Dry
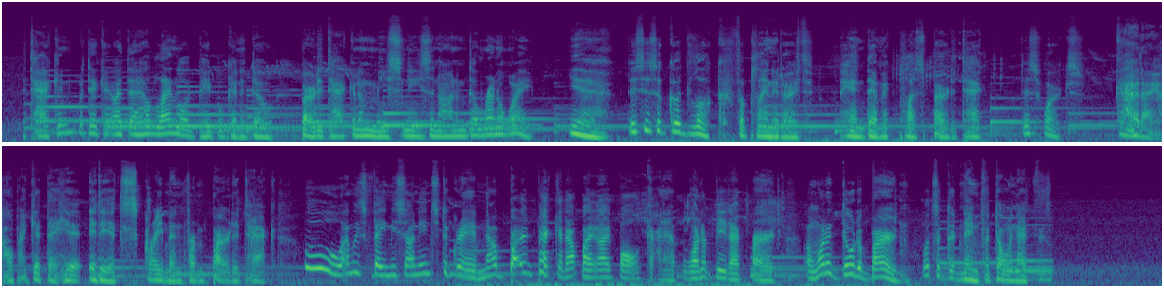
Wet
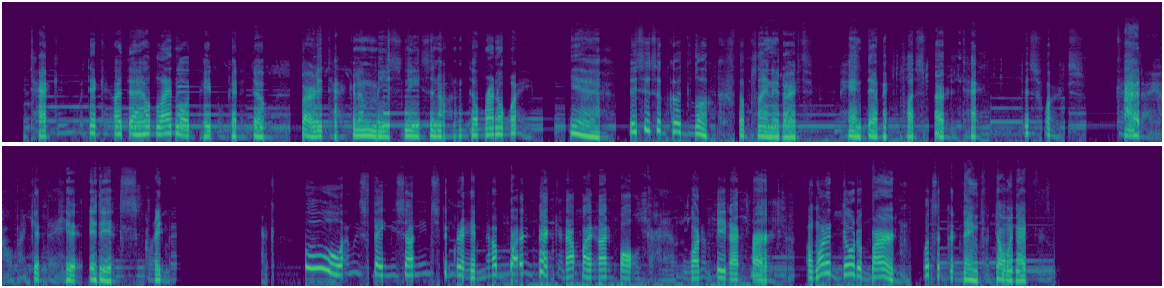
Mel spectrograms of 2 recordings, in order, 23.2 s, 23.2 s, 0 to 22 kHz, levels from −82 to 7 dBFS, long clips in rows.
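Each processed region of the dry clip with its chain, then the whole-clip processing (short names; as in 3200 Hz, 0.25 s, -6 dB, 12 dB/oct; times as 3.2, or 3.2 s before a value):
13.27–14.19 bell 230 Hz -8.5 dB 2.1 oct + auto swell 0.62 s + resonator 130 Hz, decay 0.74 s, mix 100%
whole clip: gate -36 dBFS, range -24 dB; level quantiser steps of 24 dB; gain +3.5 dB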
